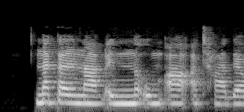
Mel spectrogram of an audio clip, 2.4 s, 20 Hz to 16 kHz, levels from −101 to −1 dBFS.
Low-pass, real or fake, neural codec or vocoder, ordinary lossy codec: 7.2 kHz; real; none; MP3, 96 kbps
